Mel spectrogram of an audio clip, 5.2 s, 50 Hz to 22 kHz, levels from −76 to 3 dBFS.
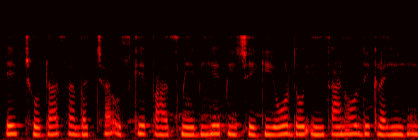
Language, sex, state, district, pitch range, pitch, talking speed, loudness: Bajjika, female, Bihar, Vaishali, 215-230 Hz, 220 Hz, 205 wpm, -39 LUFS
